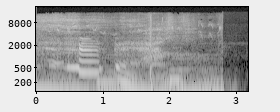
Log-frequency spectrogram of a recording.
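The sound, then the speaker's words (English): An animal yawning: a loud, drawn-out voiced whine that swoops up and down in pitch for nearly three seconds, then cuts off abruptly into quiet. No one talks. “That's him yawning.”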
